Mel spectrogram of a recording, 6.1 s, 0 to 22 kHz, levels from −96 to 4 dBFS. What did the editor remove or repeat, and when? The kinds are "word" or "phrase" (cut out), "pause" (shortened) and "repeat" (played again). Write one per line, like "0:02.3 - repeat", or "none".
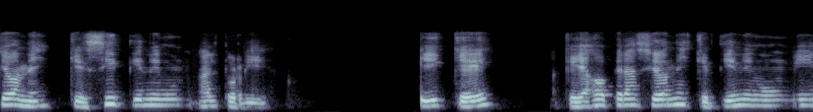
none

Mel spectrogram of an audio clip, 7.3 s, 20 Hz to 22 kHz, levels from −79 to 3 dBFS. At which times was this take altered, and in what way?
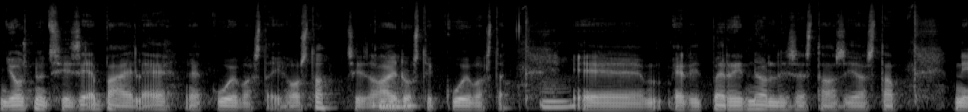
0:01.6 - word
0:03.8 - word
0:05.2 - word

